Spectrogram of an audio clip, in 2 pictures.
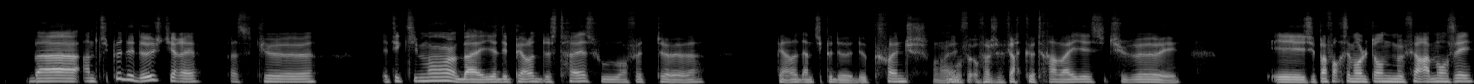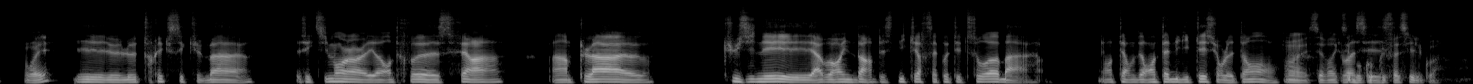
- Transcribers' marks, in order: none
- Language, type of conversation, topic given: French, advice, Comment gérez-vous les moments où vous perdez le contrôle de votre alimentation en période de stress ou d’ennui ?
